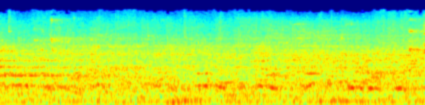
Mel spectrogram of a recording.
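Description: Many children shout and chatter in a large echoing hall.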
